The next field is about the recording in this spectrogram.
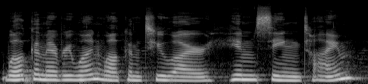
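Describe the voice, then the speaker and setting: A woman's voice: mid-range voice, fairly even intonation, takes it slowly, warm tone. A woman leading a congregational hymn sing in church, her voice a little scratchy, talking in a friendly, chatty way with hesitant restarts. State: slightly scratchy voice. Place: church sanctuary.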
